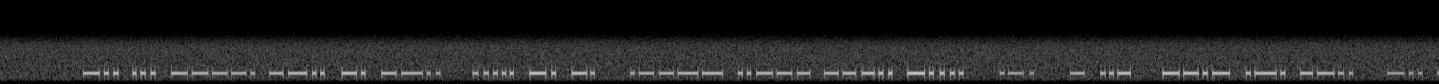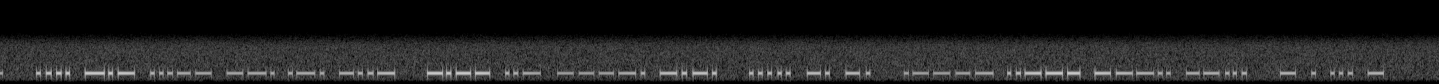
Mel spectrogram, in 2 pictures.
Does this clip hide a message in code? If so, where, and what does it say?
Yes: Morse code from 0.8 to 28.3 s, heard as a keyed tone, hand-sent with a straight key, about 27 wpm, 520 Hz, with radio static and fading. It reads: DS9ZNZ 5NN 1286 R TU QRZ DE HK3GRX YU9C 5NN 1287 TEST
